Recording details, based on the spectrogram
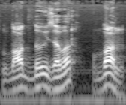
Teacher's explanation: জিহ্বার গোড়া হালকা উপরের দিকে উঠবে আইনের আভাস পাবে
